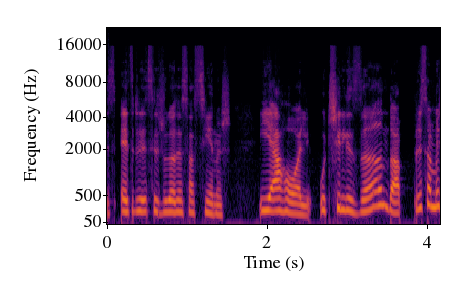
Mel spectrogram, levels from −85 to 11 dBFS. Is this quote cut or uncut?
uncut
